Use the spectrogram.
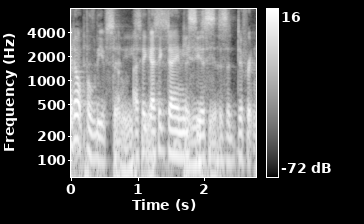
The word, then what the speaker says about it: Dionysius: And I'm always confused by Dionysus, pseudo-Dionysus, but that's Dionysius, not Dionysus. Dionysus. He's the Greek god, isn't he? Dionysus is the Greek god. Dionysius. You're missing a syllable there.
